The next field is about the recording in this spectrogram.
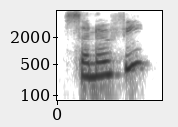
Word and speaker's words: Sanofi: And I wanted to get into, so you were at, correct me if I'm pronouncing this wrong, Sanofi? – Yeah.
